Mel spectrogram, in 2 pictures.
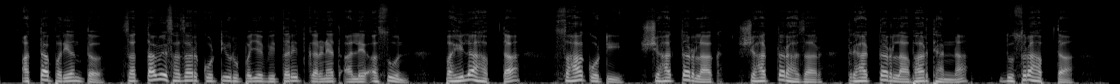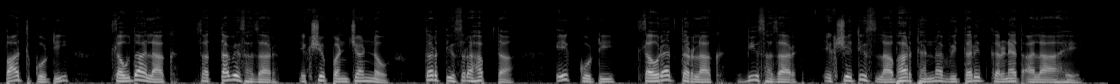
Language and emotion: Marathi, neutral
